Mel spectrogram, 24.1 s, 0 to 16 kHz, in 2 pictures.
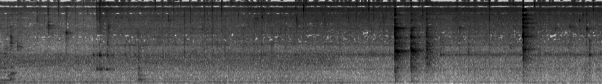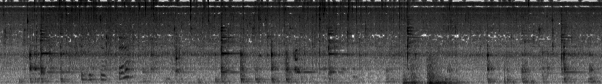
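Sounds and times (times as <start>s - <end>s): garlic sizzling in hot oil: 0.0s - 24.0s
sharp knocks: 20.1s - 21.4s.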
